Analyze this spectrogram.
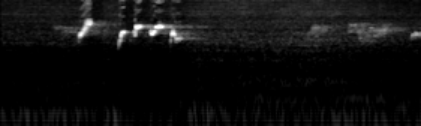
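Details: Red-whiskered bulbul in master song: a quick, loud run of five bright, sharp whistled notes, then faint twittering fading into a quiet background.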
